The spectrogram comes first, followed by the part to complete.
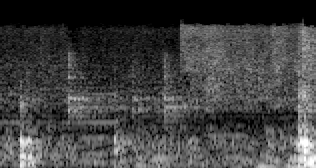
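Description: Tap water starts running into a stainless steel pot in the kitchen sink about a second and a half in, as an even hiss. Before that come a couple of light knocks as the pot is handled.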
